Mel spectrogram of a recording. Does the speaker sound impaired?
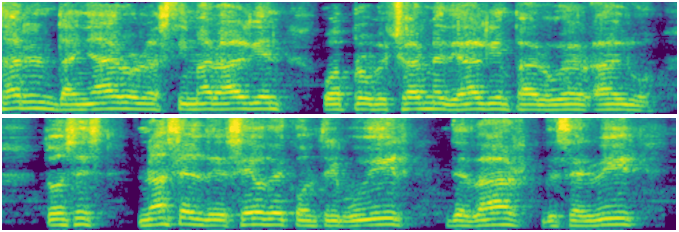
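Yes: Parkinson's disease; sudden difficulty swallowing and salivating about four months ago.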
